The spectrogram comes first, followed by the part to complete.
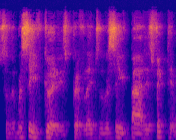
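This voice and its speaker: A man talks at a fairly quick pace with a British accent. His voice is somewhat breathy, with fairly even intonation. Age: 60s. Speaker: clinical psychologist. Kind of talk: interview.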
